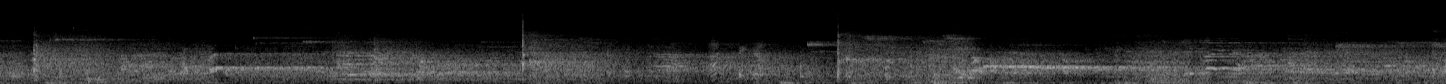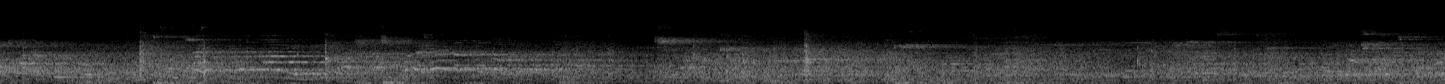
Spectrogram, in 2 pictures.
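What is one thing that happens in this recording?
Men and women call out and chatter in an echoing hall.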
